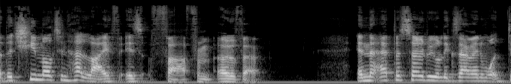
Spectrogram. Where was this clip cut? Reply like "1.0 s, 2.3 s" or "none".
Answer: none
